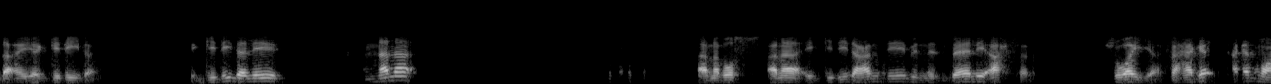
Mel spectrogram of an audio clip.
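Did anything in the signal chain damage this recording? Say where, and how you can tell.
Yes, at the codec stage: iLBC codec damage runs throughout the speech. A spectrogram shows energy confined to 250 Hz–3.5 kHz and nothing above 3.7 kHz. Coding each 20 ms frame's excitation independently leaves a plainly rough, synthetic texture, fitting the 15.2 kbps mode.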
